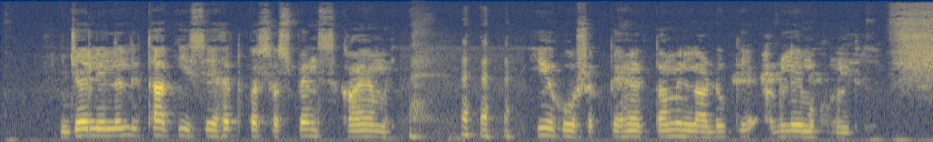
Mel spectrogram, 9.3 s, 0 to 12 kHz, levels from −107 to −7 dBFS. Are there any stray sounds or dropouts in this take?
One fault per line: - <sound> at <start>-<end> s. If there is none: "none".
- laugh at 4.1-5.2 s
